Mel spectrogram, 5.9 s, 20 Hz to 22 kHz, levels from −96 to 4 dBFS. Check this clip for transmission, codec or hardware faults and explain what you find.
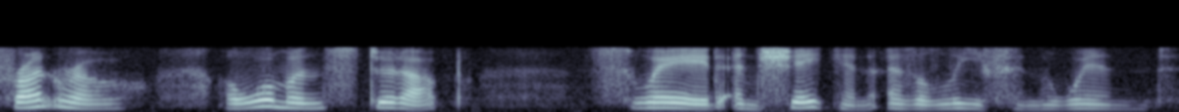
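Nothing stood out on listening to this speech, which comes through the narrow band of G.711 A-law telephone coding with nothing heard above about 3.8 kHz.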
